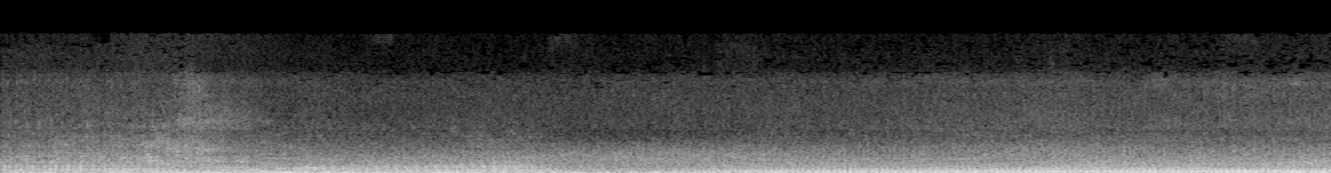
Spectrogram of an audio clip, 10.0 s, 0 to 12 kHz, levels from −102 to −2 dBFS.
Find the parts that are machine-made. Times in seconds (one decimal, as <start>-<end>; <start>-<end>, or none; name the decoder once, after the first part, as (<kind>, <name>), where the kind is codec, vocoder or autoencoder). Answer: 1.4-2.2 (codec, SNAC)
